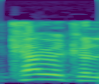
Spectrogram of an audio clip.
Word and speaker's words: caracal: I've seen you photograph extensively, which is the caracal. Am I pronouncing that correctly?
